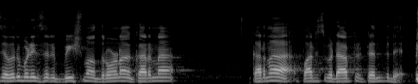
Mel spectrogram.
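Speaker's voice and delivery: usual speaking voice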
